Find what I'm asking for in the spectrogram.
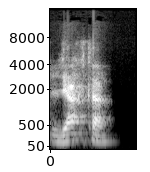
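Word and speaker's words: Yachta (яхта): Yachta.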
